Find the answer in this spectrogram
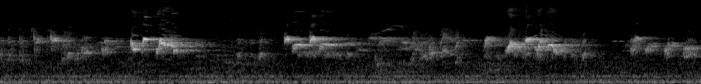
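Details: Red-whiskered bulbul repeating short, lively chattering phrases roughly every one and a half seconds, each a quick tumble of bright and scratchy notes, with quiet gaps between bursts.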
